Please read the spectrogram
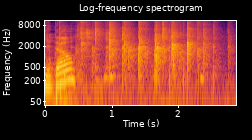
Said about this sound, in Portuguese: Então, uma, uma, uma salva de palmas,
